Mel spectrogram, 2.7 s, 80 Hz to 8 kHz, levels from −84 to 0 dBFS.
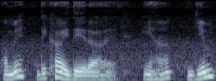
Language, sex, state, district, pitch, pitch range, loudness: Hindi, male, Himachal Pradesh, Shimla, 125 Hz, 110-155 Hz, -18 LUFS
